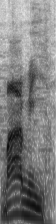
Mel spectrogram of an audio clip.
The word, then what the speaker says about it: MyMe: MyMe. MyMe, not mine, MyMe.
